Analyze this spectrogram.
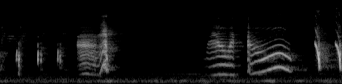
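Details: A pet Indian ringneck parrot gives a few sharp clicks, then harmonic, voice-like phrases with rising and falling pitch, saying "mithu mithu", ending in two short high squawks.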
